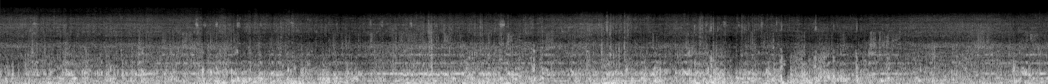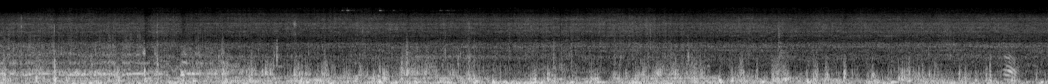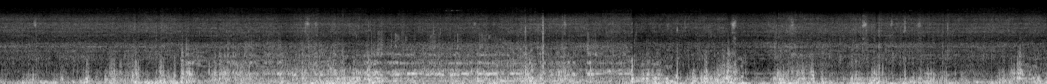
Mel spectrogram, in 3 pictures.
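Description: Wind buffeting the camera microphone over the continuous rumble and rattle of a full-suspension mountain bike rolling over a dirt singletrack, with frequent small knocks from roots and rocks.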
